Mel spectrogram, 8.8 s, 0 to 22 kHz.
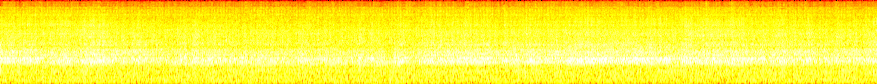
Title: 04 CTS nasty whining noise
